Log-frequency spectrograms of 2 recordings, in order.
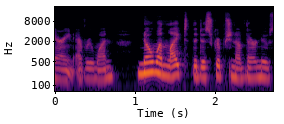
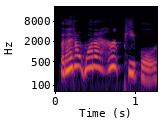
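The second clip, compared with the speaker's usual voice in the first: put-on pleading girl; 9 semitones higher, 4 dB louder than usual. Trix pleads.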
